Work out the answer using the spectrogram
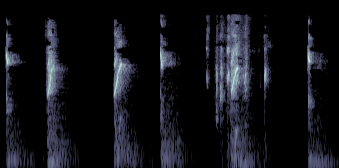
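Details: Series of sharp high chirps from a saffron finch, roughly one every half second, broken by a short tumbling cluster of quick notes before a final single chirp.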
